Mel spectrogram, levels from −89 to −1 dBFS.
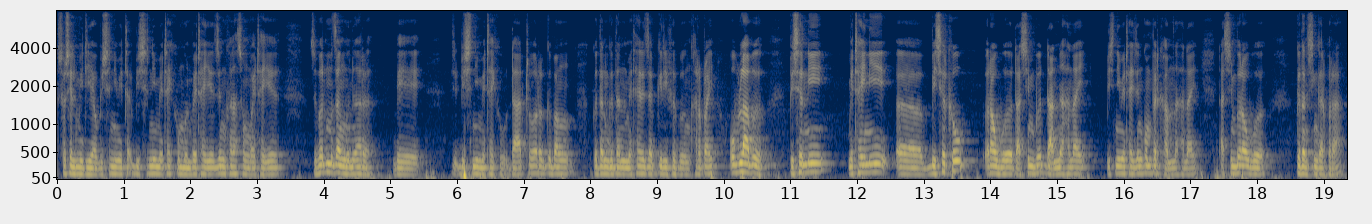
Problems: low volume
